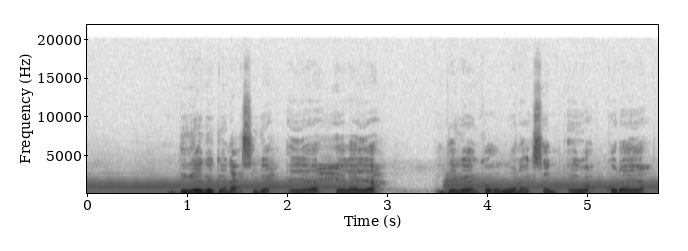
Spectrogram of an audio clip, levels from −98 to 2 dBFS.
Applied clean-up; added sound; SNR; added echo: none; Trumpet; 11 dB; none.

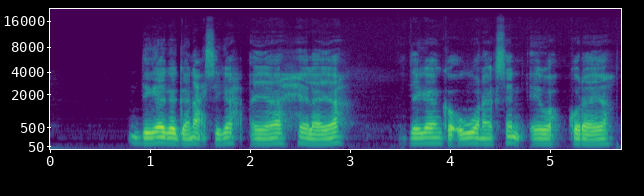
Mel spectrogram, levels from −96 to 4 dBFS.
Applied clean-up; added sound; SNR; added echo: neural mask model DeepFilterNet 3.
